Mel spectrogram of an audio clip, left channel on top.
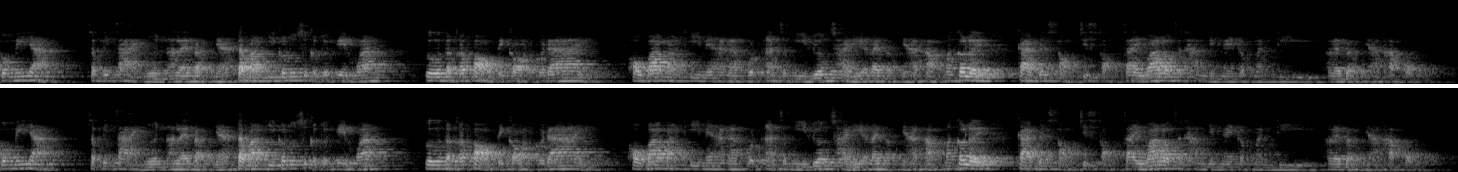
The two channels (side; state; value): both; normal; correlation 0.51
